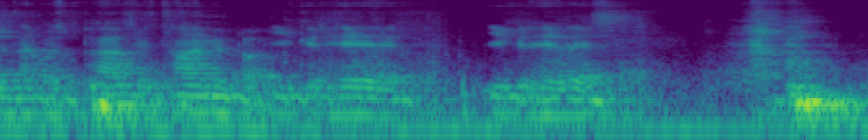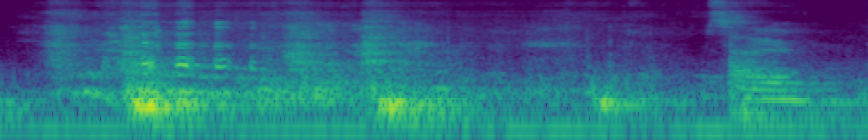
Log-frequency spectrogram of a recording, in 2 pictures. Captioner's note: heavy breathing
